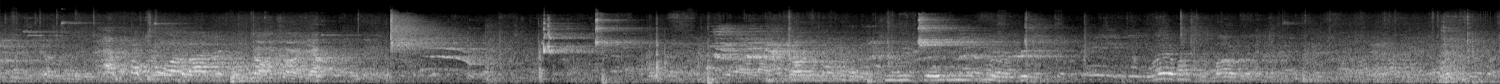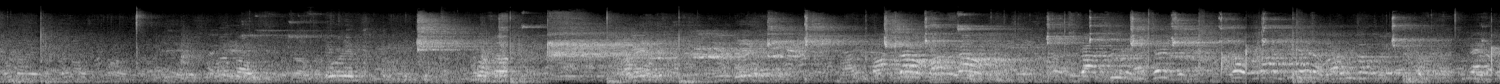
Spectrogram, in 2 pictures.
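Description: A crowd of spectators chatters and calls out in a gym with lots of echo.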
